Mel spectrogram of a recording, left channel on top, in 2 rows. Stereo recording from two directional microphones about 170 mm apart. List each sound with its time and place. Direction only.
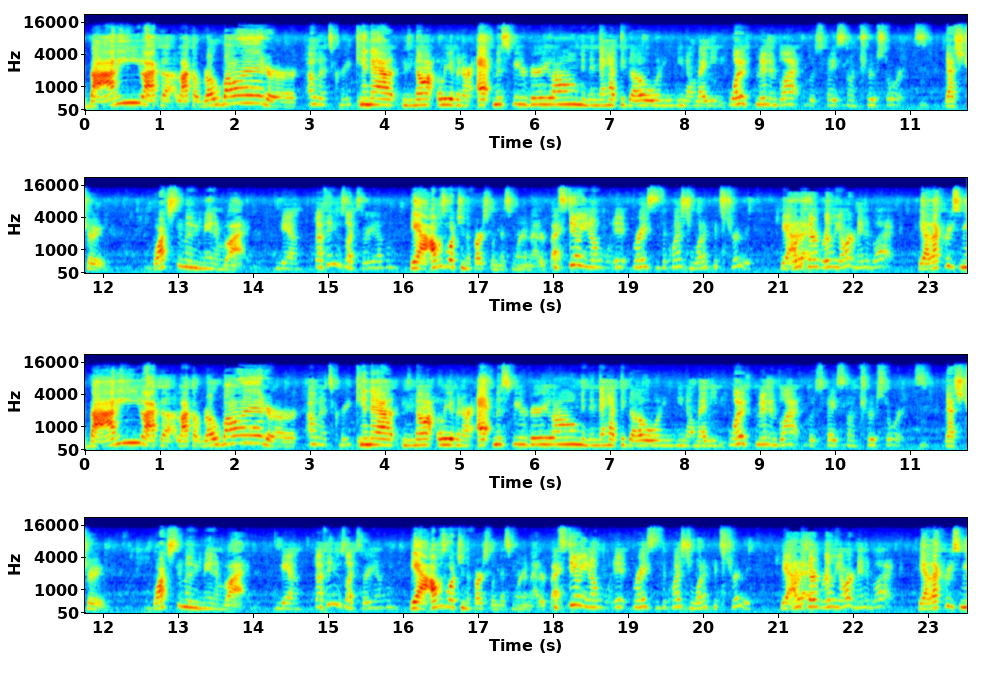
0.0 s speech: 10° left (ahead or behind)
2.9 s a woman's voice: 10° right (ahead or behind)
3.6 s speech: 10° left (ahead or behind)
8.6 s a woman's voice: 15° right (ahead or behind)
11.4 s speech: 5° left (ahead or behind)
14.3 s a woman's voice: 15° right (ahead or behind)
16.0 s speech: 10° left (ahead or behind)
18.0 s a woman's voice: 15° right (ahead or behind)
21.3 s a woman's voice: 15° right (ahead or behind)
22.9 s speech: 10° left (ahead or behind)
